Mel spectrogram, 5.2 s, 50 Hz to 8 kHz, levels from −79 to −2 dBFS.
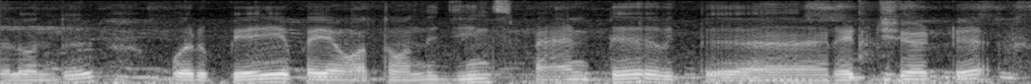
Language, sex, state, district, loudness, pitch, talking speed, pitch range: Tamil, male, Tamil Nadu, Namakkal, -18 LUFS, 110 Hz, 140 wpm, 100-115 Hz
